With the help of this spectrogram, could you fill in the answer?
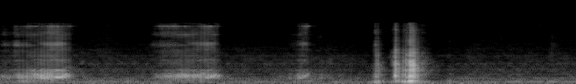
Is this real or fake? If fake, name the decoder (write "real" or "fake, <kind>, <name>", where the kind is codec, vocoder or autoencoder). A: fake, vocoder, Vocos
